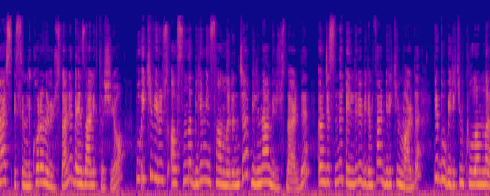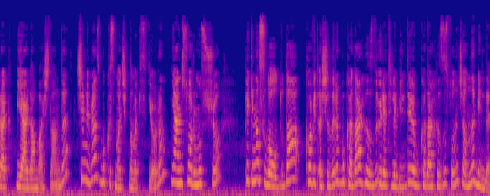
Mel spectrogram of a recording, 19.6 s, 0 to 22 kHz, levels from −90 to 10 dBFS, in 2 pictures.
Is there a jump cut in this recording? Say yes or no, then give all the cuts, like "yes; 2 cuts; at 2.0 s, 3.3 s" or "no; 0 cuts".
yes; 2 cuts; at 6.4 s, 11.3 s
